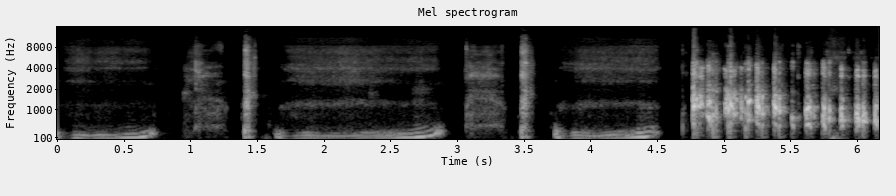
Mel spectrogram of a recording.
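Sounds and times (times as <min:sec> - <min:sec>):
wild turkey gobbling with a rapid rattling burst: 0:04.8 - 0:06.1.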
